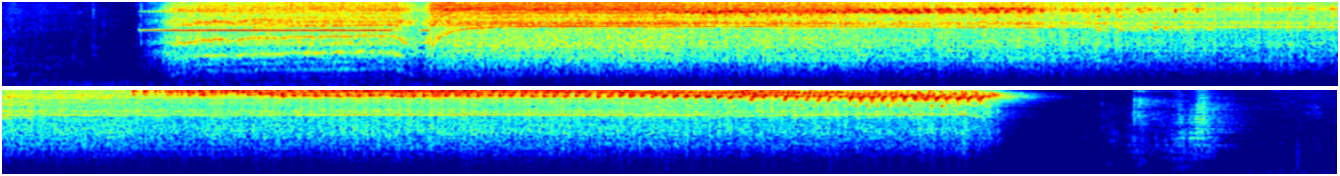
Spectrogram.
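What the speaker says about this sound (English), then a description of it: "I'm going to move up to a larger bit, go the rest of the way through the antler" A power drill boring through antler whirs up to speed and grinds steadily at high pitch for several seconds, then winds down and stops, with faint handling noise after.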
